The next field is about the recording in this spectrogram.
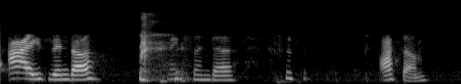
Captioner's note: laughter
